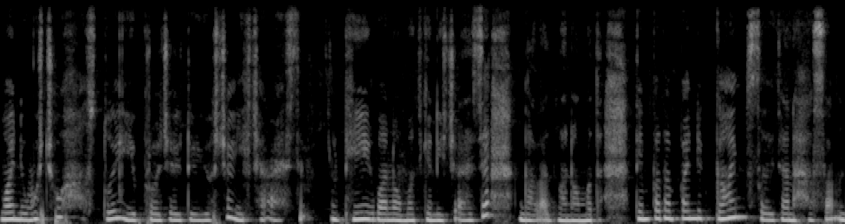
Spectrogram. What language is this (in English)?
Kashmiri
